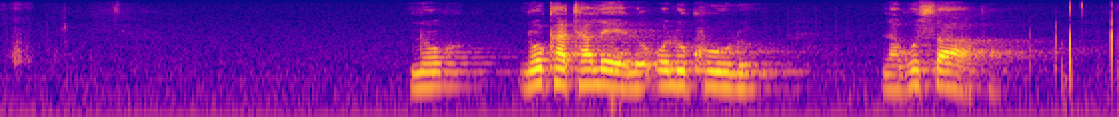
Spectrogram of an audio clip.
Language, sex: Xhosa, male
